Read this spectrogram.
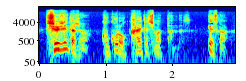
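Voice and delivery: hushed, breathy whisper; whispered reveal to the congregation. Real, not acted. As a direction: drop to a whisper to draw them in. Hushed emphasis in sermon.

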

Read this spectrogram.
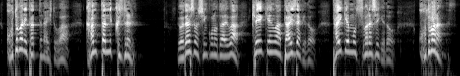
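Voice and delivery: loud, slow, emphatic sermon delivery; forceful preaching. Real, not acted. Preacher tells congregation faith stands on the word, forceful preaching. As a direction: hammer each phrase home to the congregation. Preacher drives home his point.

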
